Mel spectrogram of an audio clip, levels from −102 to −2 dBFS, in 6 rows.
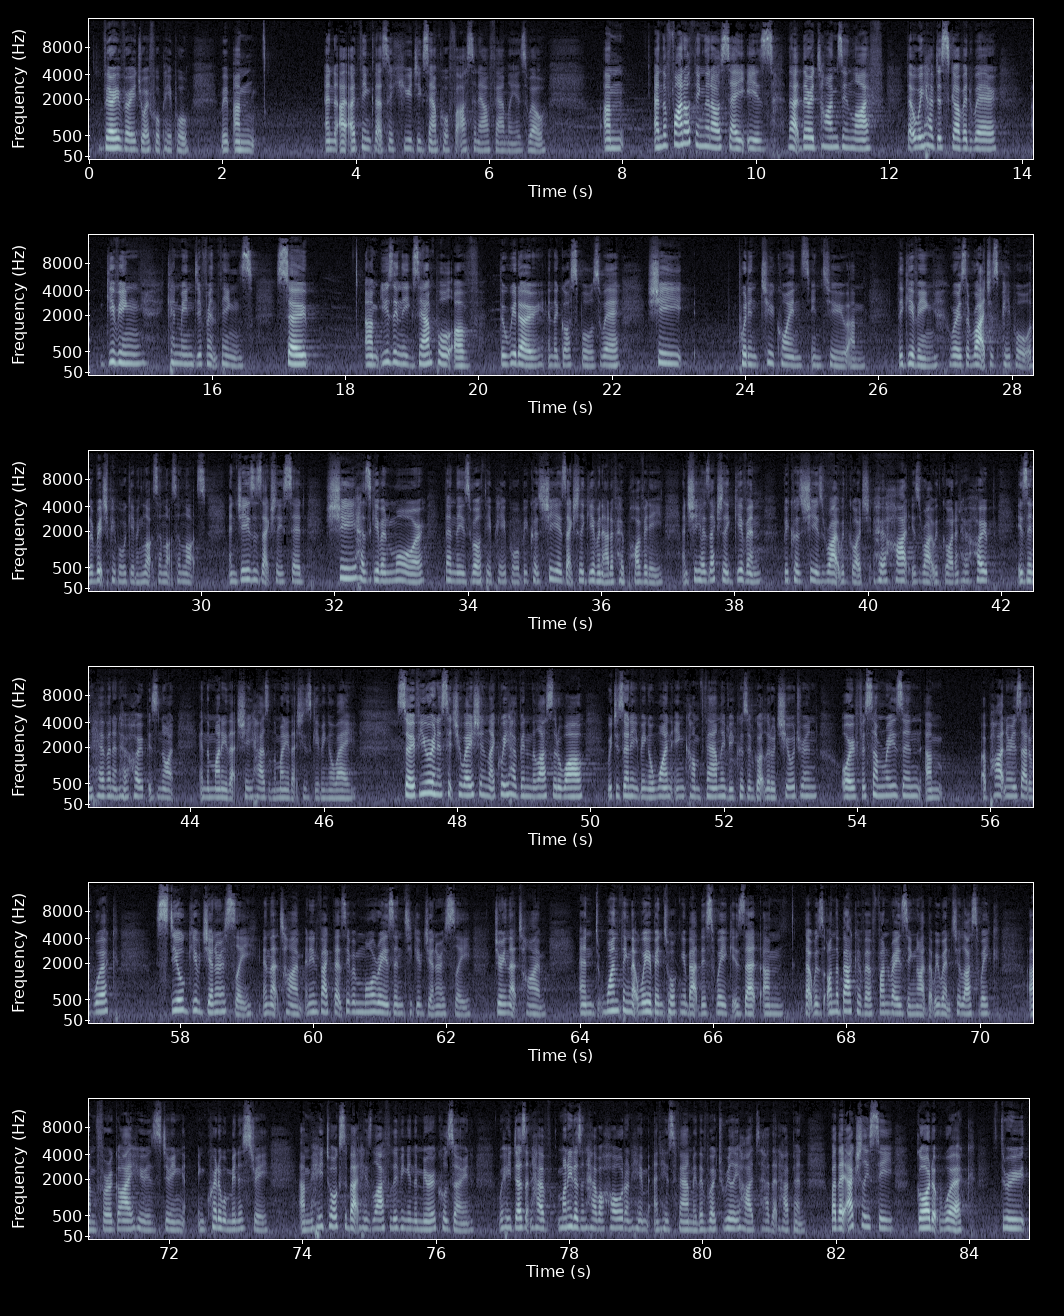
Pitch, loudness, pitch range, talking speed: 190 Hz, -37 LUFS, 175-205 Hz, 200 wpm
